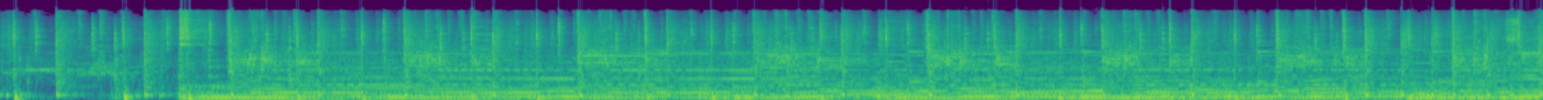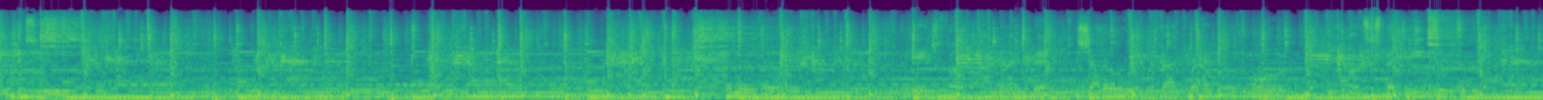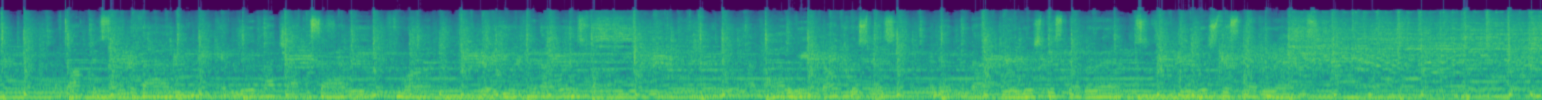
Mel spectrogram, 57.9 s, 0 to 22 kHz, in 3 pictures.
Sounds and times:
Music: 0:00.0 - 0:57.8.

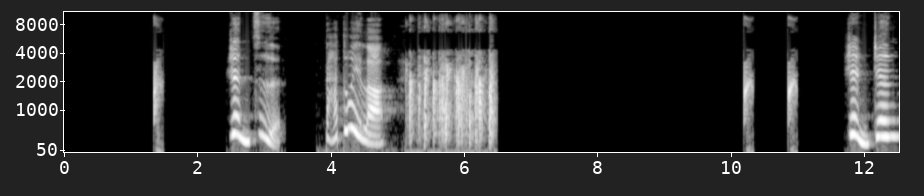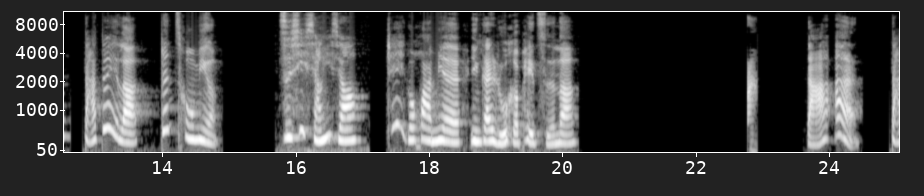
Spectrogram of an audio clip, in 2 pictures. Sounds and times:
Speech: 0:02.5 - 0:04.9, 0:11.7 - 0:14.9, 0:15.7 - 0:20.3, 0:23.7 - 0:25.0.

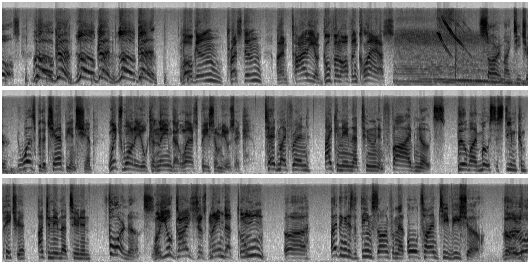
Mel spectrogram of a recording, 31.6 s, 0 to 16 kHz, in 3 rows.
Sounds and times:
Speech: 0:00.0 - 0:07.8, 0:09.6 - 0:31.5.

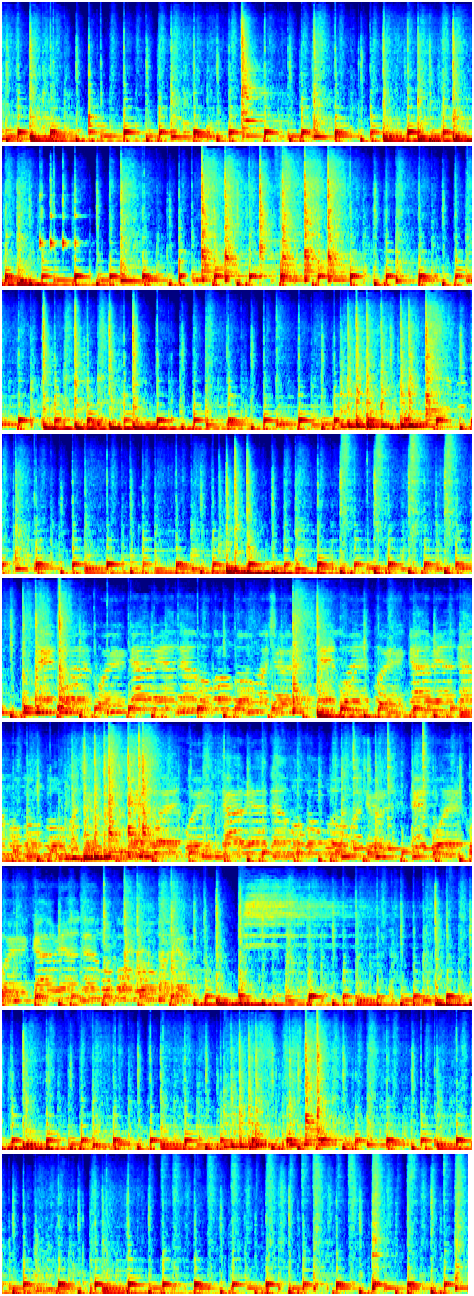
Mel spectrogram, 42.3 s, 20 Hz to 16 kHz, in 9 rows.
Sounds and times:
Wood block: 0:05.0 - 0:05.6.

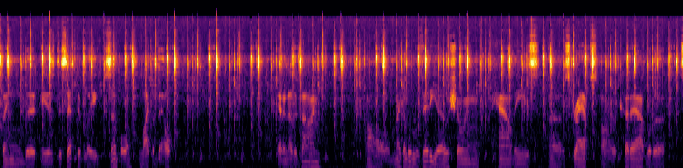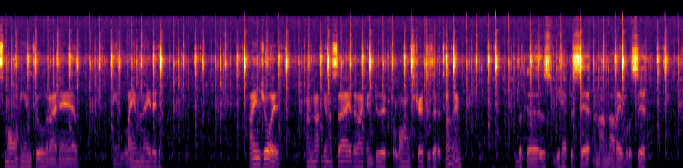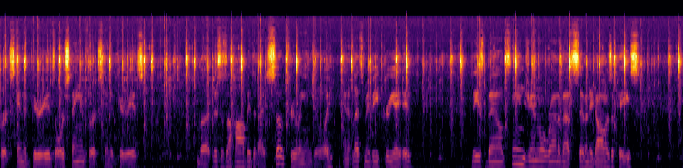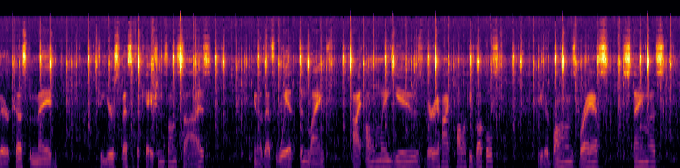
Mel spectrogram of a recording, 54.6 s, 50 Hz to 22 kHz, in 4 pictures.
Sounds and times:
Speech: 0:00.0 - 0:03.5, 0:05.5 - 0:06.5, 0:07.3 - 0:15.3, 0:15.9 - 0:17.0, 0:18.6 - 0:23.0, 0:24.0 - 0:26.7, 0:27.3 - 0:30.3, 0:31.2 - 0:35.6, 0:36.8 - 0:40.2, 0:41.0 - 0:42.2, 0:42.9 - 0:45.2, 0:46.0 - 0:51.0, 0:51.7 - 0:54.4
Sewing machine: 0:00.0 - 0:54.5.

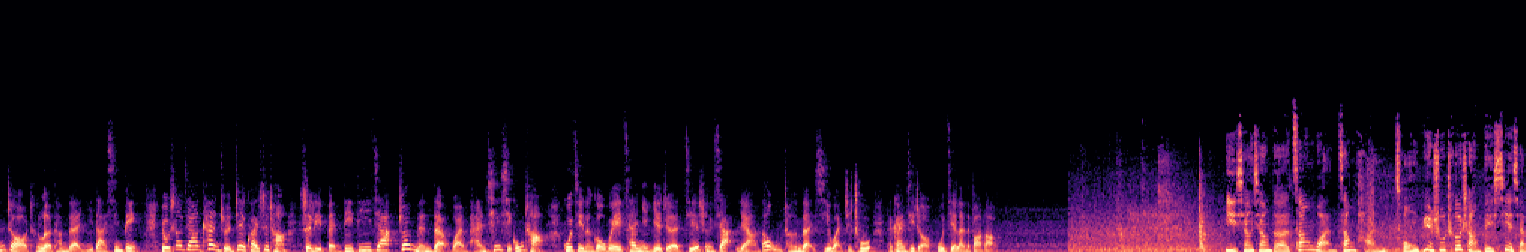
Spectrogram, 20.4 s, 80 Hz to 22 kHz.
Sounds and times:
Speech: 0:00.0 - 0:13.4, 0:16.4 - 0:20.3.

